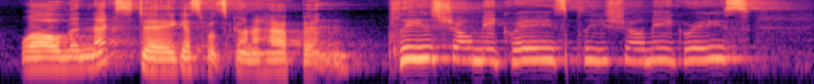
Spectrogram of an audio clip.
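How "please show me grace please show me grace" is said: put-on very high, sugary, sweet child voice, pleading. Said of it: "they're being sweet as pie".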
